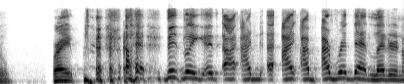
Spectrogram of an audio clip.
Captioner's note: laugh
